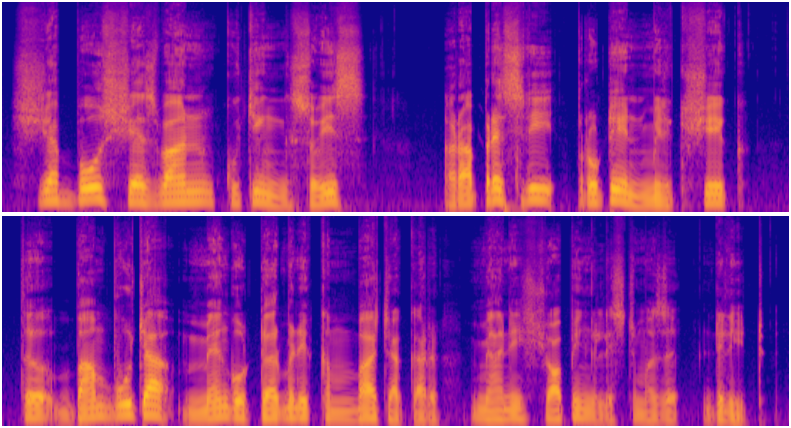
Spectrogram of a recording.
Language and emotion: Kashmiri, neutral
